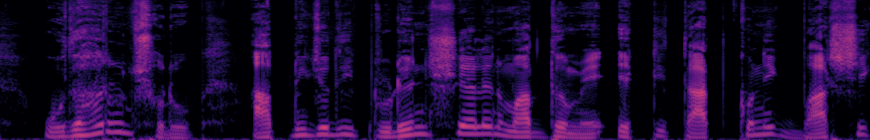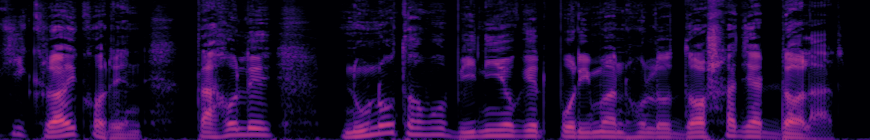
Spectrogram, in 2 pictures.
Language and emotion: Bengali, neutral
